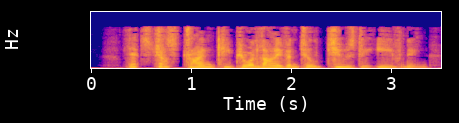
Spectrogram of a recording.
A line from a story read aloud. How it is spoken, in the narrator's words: she said desperately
